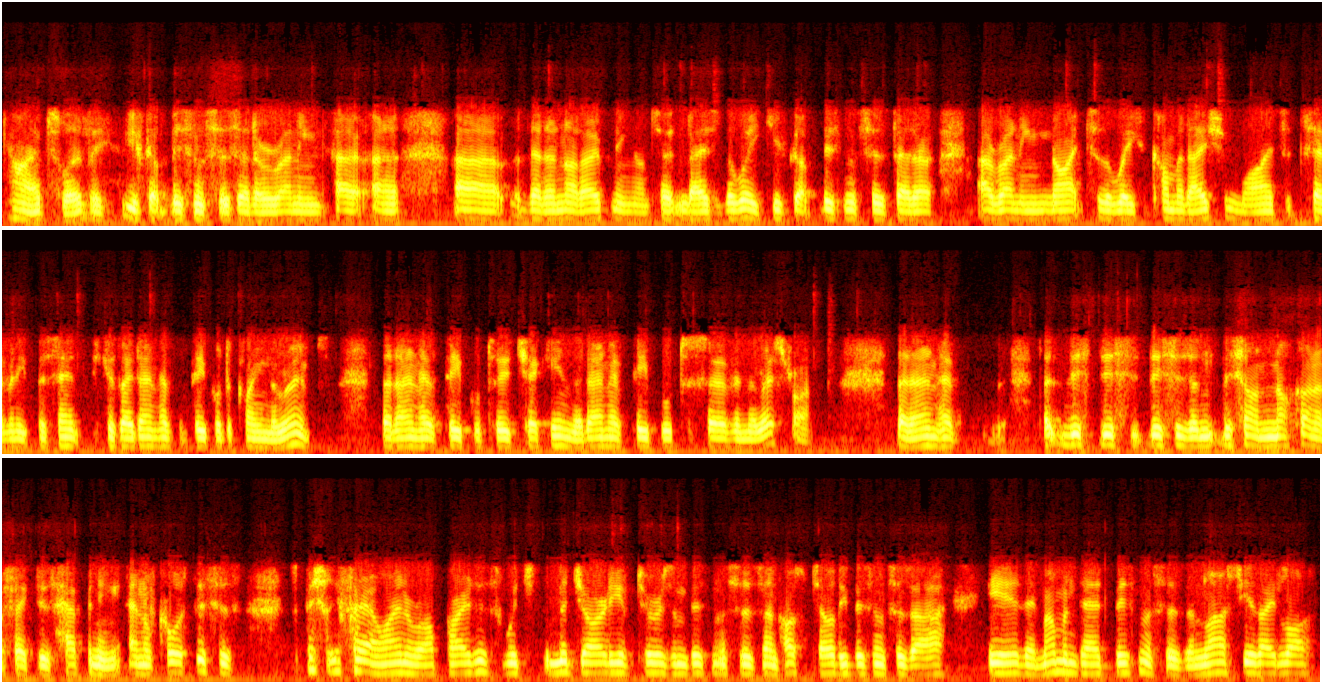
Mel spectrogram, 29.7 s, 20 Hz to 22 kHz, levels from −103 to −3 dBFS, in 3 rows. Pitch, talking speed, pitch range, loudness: 115 Hz, 220 wpm, 110-130 Hz, -20 LUFS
